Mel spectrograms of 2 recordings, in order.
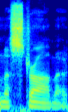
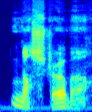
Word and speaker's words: Nostromo: nostromo spaceship in alien or nostramo depending how you pronounce it nostromo you pronounce it right this is something i've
